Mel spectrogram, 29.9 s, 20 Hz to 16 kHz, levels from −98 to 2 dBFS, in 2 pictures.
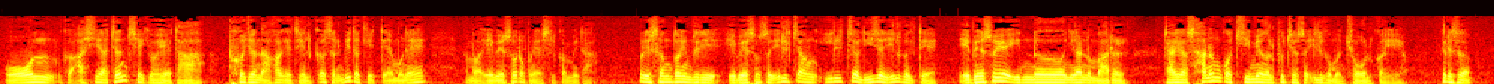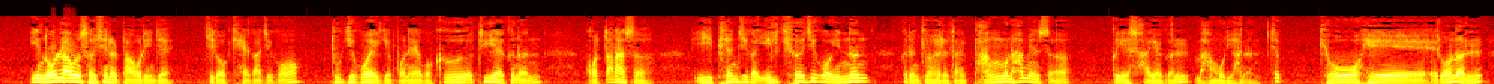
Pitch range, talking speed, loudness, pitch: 90-125 Hz, 320 characters per minute, -17 LUFS, 110 Hz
